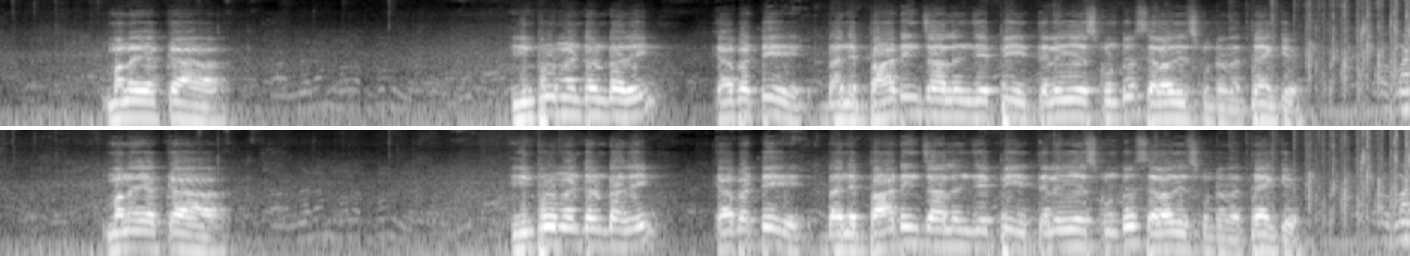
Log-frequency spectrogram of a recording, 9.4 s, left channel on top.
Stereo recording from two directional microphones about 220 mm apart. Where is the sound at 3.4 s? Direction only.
50° right (ahead or behind).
